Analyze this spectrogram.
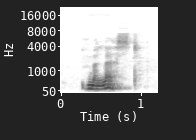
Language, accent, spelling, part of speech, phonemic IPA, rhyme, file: English, Southern England, molest, verb, /məˈlɛst/, -ɛst, LL-Q1860 (eng)-molest.wav
- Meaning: 1. To sexually assault or sexually harass 2. To annoy, trouble, or afflict 3. To disturb or tamper with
